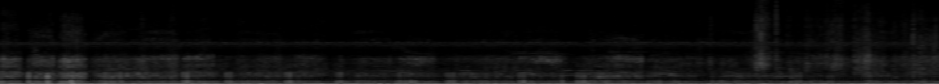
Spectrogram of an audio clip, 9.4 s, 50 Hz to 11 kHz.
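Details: One-eyed stray cat, remarkably friendly toward people, filmed with a GoPro HERO8. Continuous deep purring fills the whole stretch, with faint rubbing and a brief scrape near the end.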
